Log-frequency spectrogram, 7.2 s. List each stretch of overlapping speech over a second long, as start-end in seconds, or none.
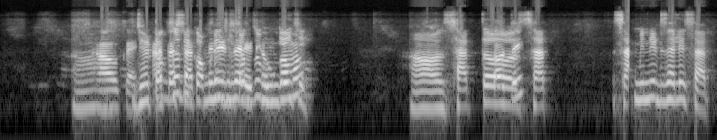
1.4-3.0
